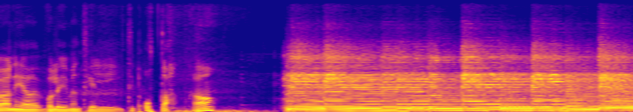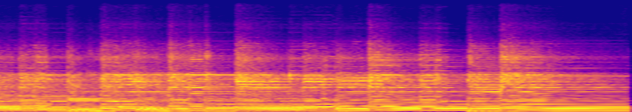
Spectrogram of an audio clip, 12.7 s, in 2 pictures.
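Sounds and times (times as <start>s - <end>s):
speech: 0.0s - 2.3s, 2.9s - 3.3s
electric guitar on the neck pickup playing compressed chords: 2.8s - 12.6s.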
